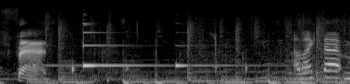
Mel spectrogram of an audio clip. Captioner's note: bell jangling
